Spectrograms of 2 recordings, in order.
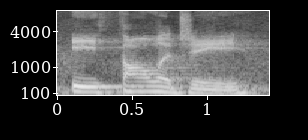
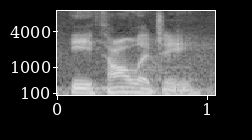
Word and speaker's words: ethology: Ethology or ethology.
